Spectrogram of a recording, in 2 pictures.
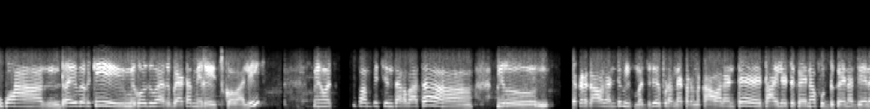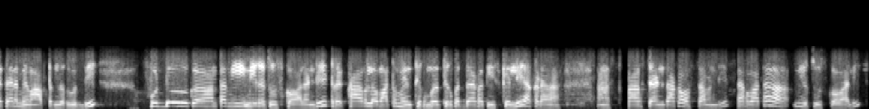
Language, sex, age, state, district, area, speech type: Telugu, female, 45-60, Andhra Pradesh, Guntur, urban, conversation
